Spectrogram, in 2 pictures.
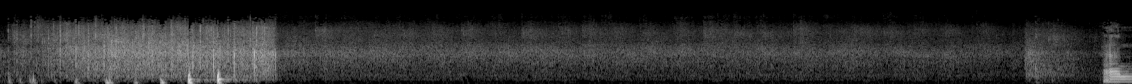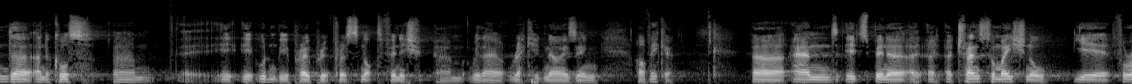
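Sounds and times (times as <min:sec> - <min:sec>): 
big round of applause: 0:00.0 - 0:11.0
speech: 0:11.1 - 0:22.6.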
